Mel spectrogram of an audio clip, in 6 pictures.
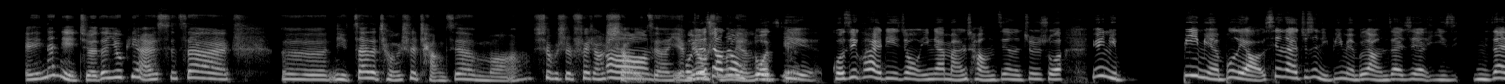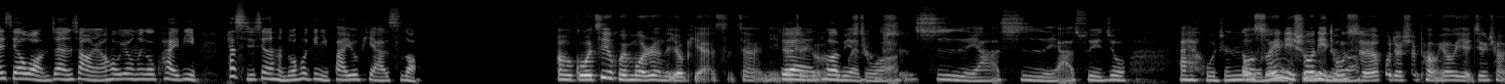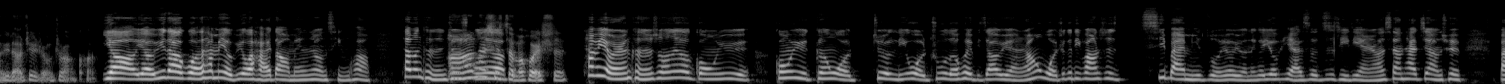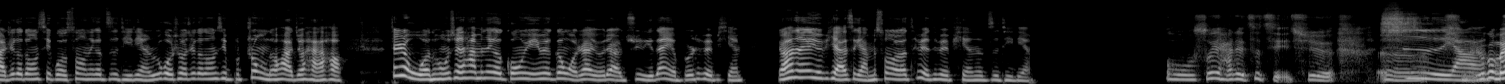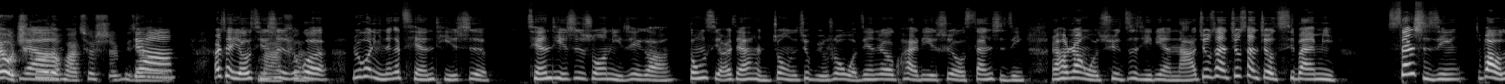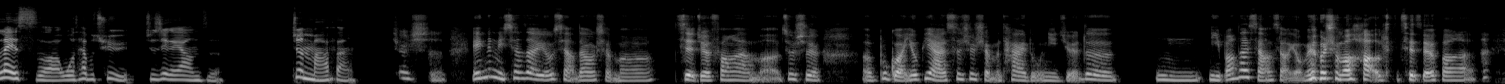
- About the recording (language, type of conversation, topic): Chinese, podcast, 你有没有遇到过网络诈骗，你是怎么处理的？
- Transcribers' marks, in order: "经" said as "资"; other background noise; teeth sucking; lip smack; angry: "三十 斤就把我累死了，我才不去，就这个样子"; laughing while speaking: "有没有什么好的解决方案"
